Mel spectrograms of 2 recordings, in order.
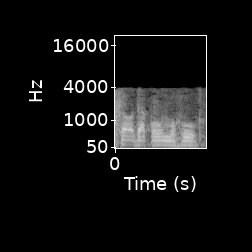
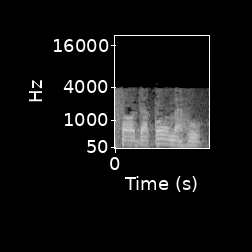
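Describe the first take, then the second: Both takes have the same delivery.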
